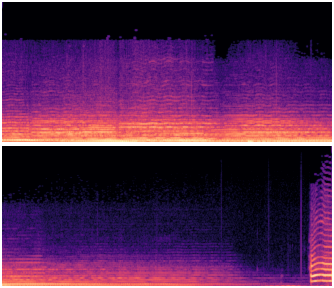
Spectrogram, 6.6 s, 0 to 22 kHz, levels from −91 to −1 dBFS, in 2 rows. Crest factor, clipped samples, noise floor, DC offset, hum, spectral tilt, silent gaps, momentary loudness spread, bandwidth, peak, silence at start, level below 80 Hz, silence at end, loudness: 14 dB; under 0.1%; -41 dBFS; under 0.1%; none; -6 dB/octave; none; 18 LU; 13.5 kHz; 0 dBFS; 0 s; -44 dBFS; 0 s; -13 LUFS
